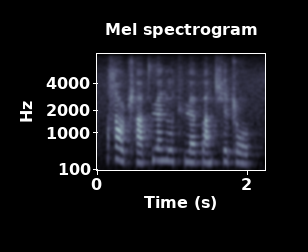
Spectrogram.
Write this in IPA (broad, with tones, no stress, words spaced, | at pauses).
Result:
sɑ˥˨ʊ̯ʈ͡ʂʰä˨˩ t̪ʰɥɛ˦nlu˨ t͡ɕʰɥɛ˨˦pa˨˦n t͡ɕʰi˨˦ʈ͡ʂo˨˩ʊ̯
